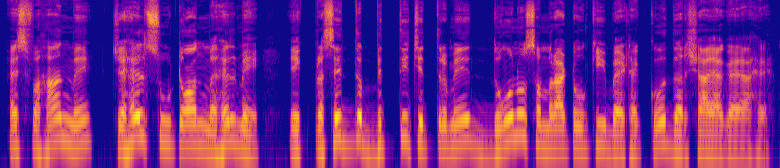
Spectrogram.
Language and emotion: Hindi, neutral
